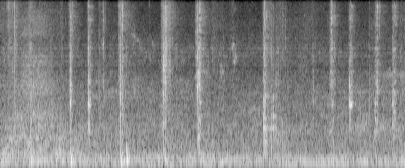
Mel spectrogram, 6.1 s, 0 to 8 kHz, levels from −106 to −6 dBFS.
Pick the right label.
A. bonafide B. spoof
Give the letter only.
B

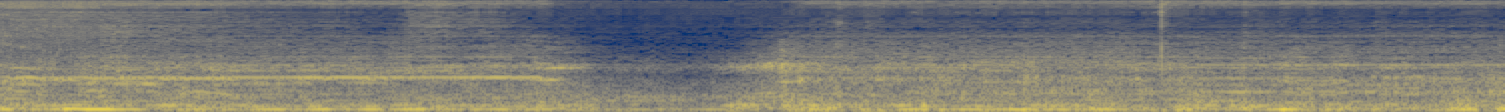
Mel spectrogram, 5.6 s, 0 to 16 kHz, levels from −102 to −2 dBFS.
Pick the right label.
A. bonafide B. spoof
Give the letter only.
B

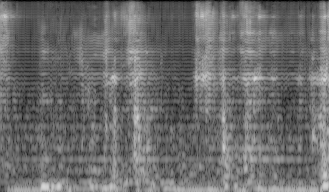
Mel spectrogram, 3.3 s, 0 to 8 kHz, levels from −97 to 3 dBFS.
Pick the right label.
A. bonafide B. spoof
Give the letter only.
B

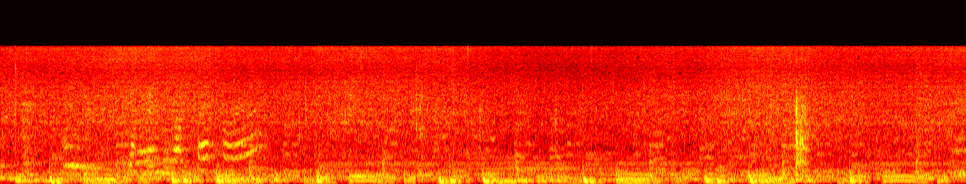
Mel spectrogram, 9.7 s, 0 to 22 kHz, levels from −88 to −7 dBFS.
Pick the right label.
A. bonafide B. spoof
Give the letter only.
B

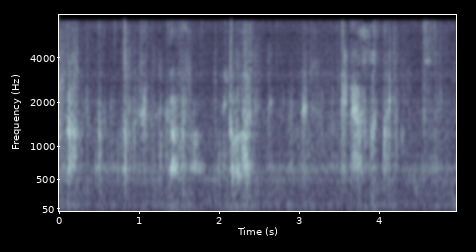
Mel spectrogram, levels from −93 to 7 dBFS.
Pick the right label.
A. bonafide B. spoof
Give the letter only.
B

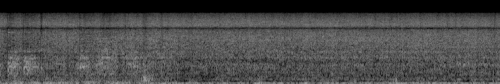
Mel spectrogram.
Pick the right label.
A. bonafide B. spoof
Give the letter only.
A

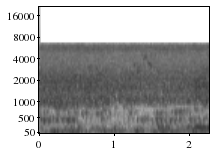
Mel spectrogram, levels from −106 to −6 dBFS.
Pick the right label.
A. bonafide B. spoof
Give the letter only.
A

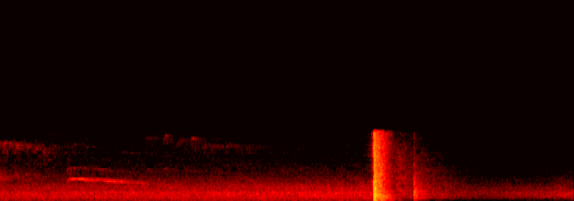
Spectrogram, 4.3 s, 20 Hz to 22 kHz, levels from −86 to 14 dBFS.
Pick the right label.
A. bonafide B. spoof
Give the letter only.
B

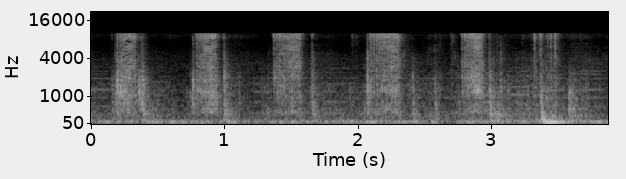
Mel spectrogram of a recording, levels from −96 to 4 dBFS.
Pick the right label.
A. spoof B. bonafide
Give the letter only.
B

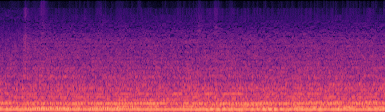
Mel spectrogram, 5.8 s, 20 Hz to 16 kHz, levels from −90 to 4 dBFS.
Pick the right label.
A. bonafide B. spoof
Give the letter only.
A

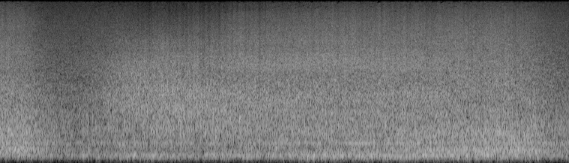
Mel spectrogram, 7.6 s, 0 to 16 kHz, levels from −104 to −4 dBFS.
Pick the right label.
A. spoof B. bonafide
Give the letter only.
B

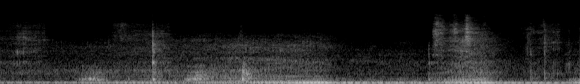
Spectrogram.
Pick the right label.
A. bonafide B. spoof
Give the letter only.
A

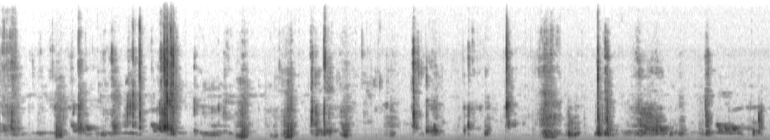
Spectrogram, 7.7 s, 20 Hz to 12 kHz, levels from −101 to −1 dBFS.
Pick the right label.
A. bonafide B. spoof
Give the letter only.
A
